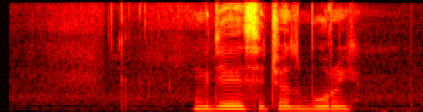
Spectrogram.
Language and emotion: Russian, neutral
